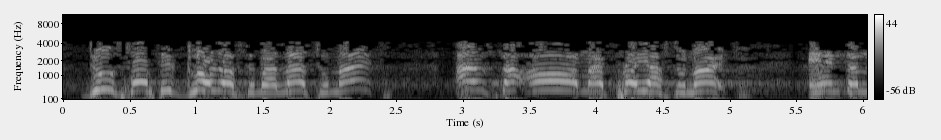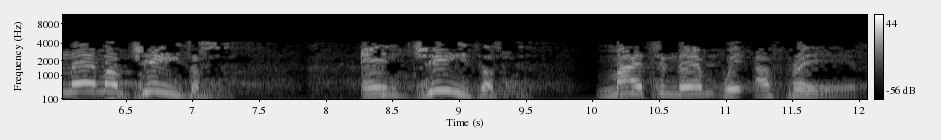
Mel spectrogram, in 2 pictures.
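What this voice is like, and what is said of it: Shouting loudly while praying. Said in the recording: “I'm shouting. ... I have tendency to shout when I'm praying.”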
